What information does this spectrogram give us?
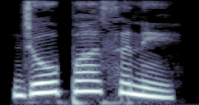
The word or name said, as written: ಜೋಪಾಸನೆ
